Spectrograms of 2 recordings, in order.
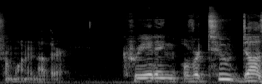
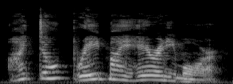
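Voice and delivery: higher pleading cry; 9 semitones higher than usual. A narrator's reading. Scarlet pleading with the twins, crying out. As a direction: beg them to stop, near tears. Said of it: "Scarlet cried".

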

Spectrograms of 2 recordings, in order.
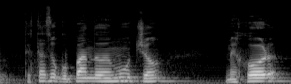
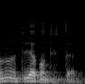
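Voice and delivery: calm refusal; 10 dB quieter, much faster than usual. Retold or imitated. Calm religious man refuses to answer.

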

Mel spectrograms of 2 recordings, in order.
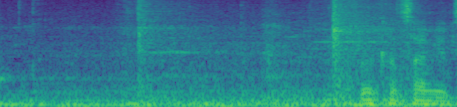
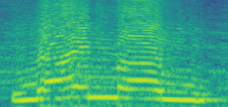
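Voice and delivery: panicked yelling; 3 dB louder, slower than usual. Real, not acted. Caught by the monster.

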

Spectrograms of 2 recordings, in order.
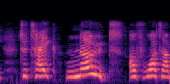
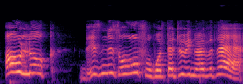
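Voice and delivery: higher, louder fake outrage; mock shocked gasp; 3 semitones higher, 5 dB louder than usual. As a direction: ham up shallow concern for show.

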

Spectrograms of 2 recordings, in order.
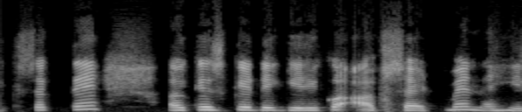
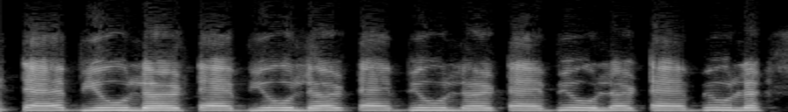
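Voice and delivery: टैब, यू, लर run together over and over; quick, flowing repetition; slower than usual. Shown as a demonstration. Teacher showing pupils how repeating builds fluency, quick repetition. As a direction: chant टैब, यू, लर in a continuous drill. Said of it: "रवानगी में चार पांच मरतबा पढ़ेंगे ना जल्दी जल्दी".

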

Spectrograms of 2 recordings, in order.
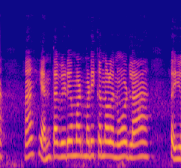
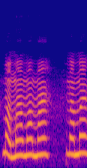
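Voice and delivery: fearful pleading; slower than usual. Acted. Girl pleading slowly with uncle.

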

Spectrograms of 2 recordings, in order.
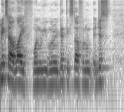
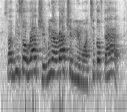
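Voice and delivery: higher, louder sassy telling-off; mock scolding; 8 semitones higher, 6 dB louder than usual. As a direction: scold the baby, half joking. Scolding baby playfully.

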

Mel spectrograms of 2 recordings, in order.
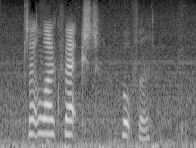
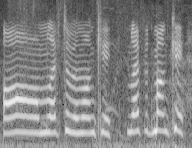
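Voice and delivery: ordinary delivery

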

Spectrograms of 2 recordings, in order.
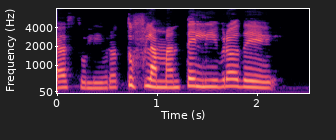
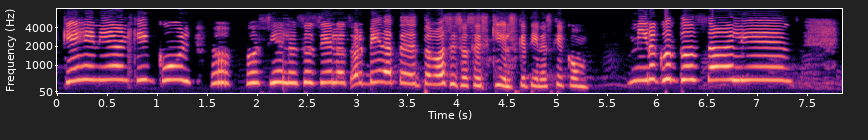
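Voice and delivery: high-pitched gushing delight; thrilled; 7 semitones higher, 4 dB louder, slower than usual. Real, not acted. Gamer marvels at how many aliens, thrilled. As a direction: gush excitedly, pitched well up.

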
